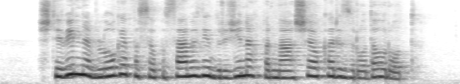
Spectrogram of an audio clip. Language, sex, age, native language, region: Slovenian, female, 30-49, Slovenian, Savinja region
